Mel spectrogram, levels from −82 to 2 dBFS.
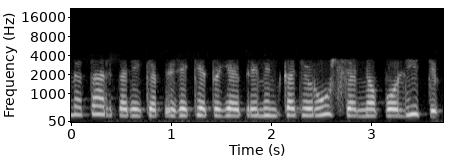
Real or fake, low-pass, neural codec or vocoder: real; 7.2 kHz; none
